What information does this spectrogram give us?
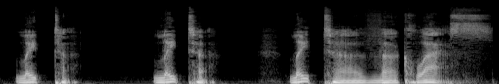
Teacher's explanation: you were 50有时候学生会问我，就是老师五十和十五的英文这发音怎么区分啊？50 15就特别相似，那美式的发音就简单了，因为五十会用一个的的发音，十五会用一个特的发音，50 15 50 15，所以美式的发音这方面会比较简单一点。OK，好，后面的 minutes late late 的特我们会省略，50 minuteslate，然后 late to 这个后面的 to 这个字呢，我们就弱读成特，所以这两个字 late to，我们就实际上会发 later theclass。You were 50 minutes late to the class.看来重点在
